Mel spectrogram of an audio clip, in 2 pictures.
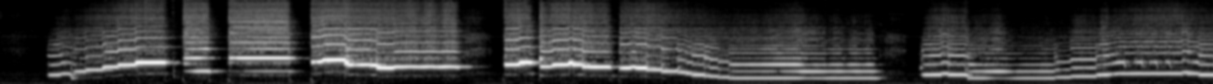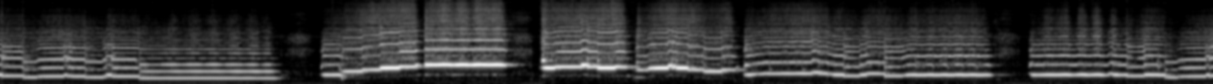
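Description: A newly designed metal low whistle plays a solo melody with sustained notes across its lower octave, moving in phrases with short pauses between them, loud and close with no voices.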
